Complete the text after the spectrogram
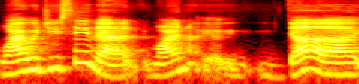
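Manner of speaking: loud, snarky, sarcastic tone. Acting out a lower-vibration being's answer: imitating a sarcastic reply. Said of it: "be a bit more sarcastic".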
